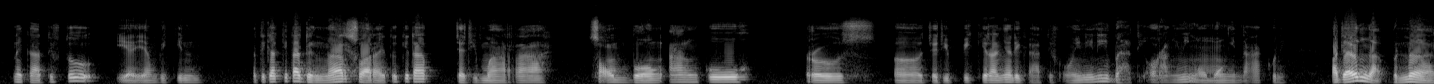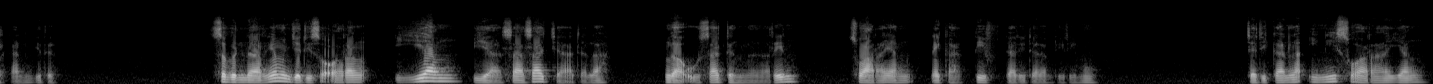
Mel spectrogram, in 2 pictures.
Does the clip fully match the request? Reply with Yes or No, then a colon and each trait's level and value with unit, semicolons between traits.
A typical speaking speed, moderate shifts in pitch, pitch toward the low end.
Yes: average, 115 wpm; average, 3.3 semitones; low, 100 Hz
